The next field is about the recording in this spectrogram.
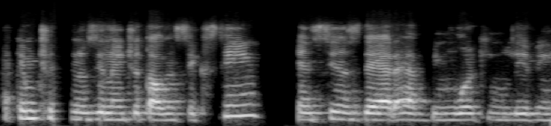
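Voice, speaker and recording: At a very fast pace, a woman of medium pitch speaks with a Brazilian Portuguese accent, the sound dry and close with no echo. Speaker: cybersecurity consultant. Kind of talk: webinar presentation. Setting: online webinar. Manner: conversational.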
